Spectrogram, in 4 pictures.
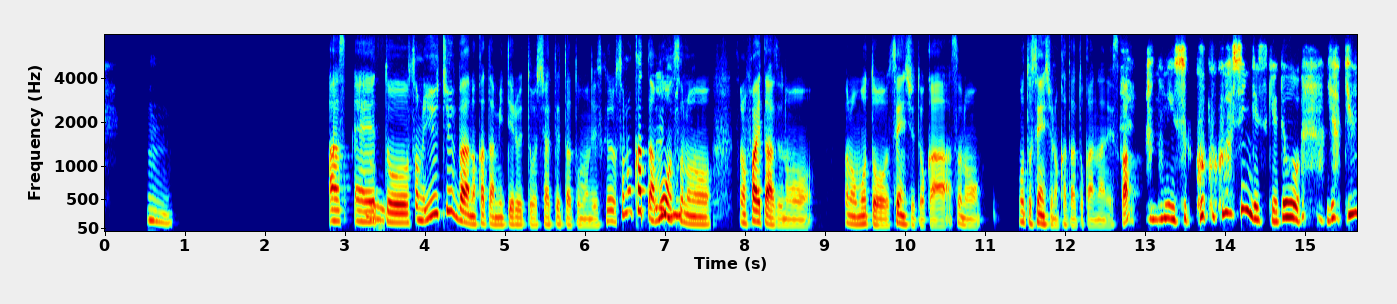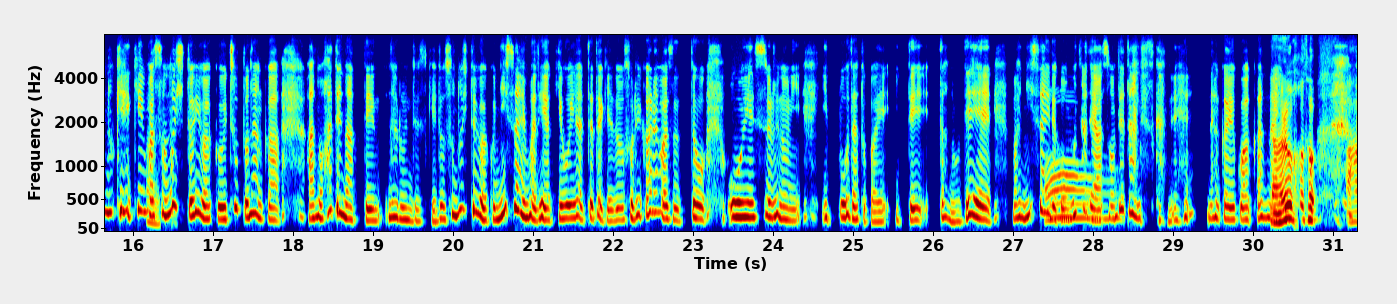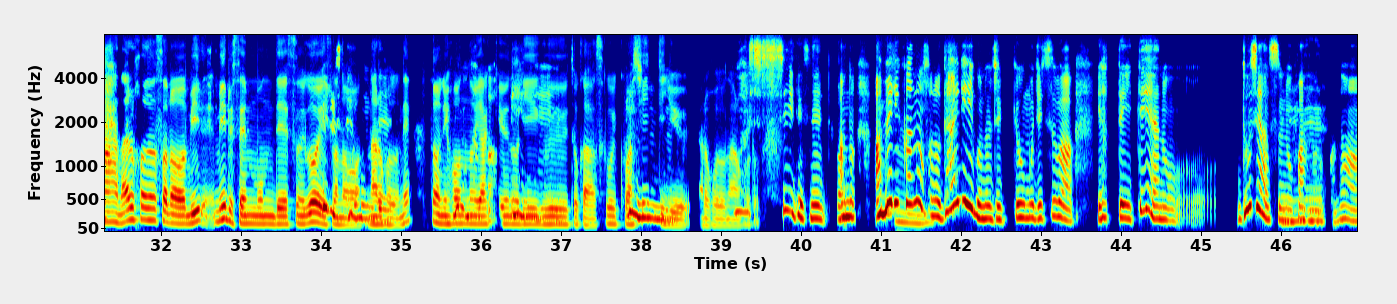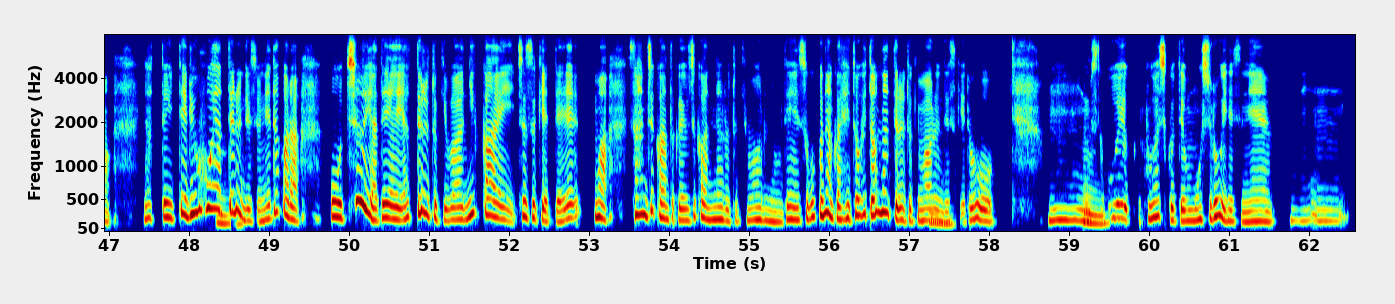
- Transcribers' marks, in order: laughing while speaking: "ですかね？"
- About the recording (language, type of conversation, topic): Japanese, podcast, 最近ハマっている趣味は何ですか？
